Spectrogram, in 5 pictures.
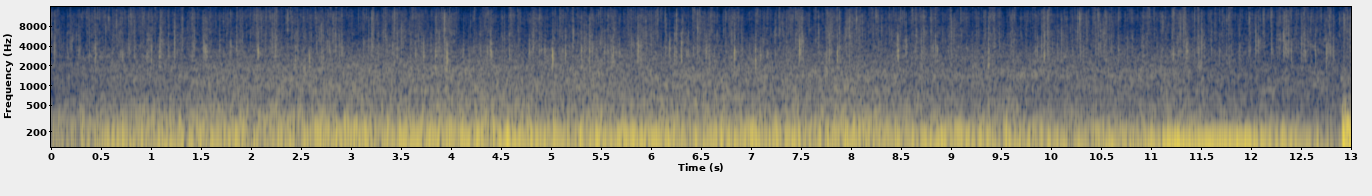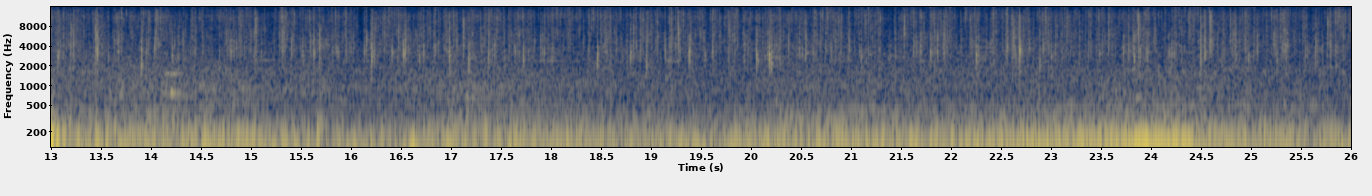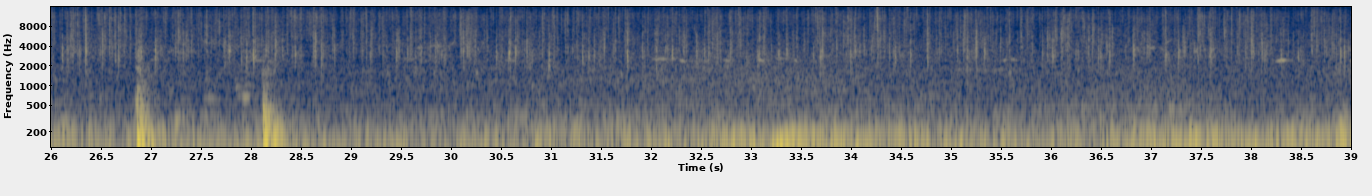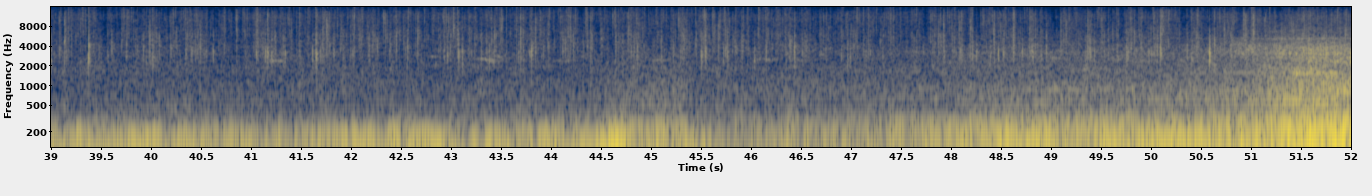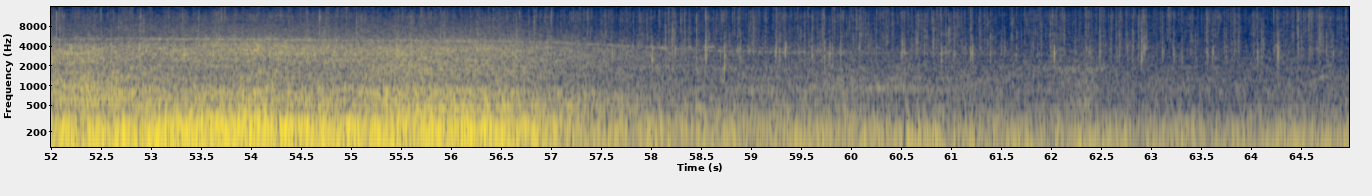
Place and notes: Bleialf, Deutschland - Springbrunnen in Bleialf / Fountain in Bleialf
Er besteht aus zwei Hälften eines Findlings. Aus der oberen Hälfte tropft Wasser auf die untere. Dies soll an den mittelalterlichen Bergbau in der Region erinnern. Zusätzlich ein paar Busse, die am Platz vorbeifahren, eine Autotür, Vögel./
It consists of two halves of a boulder. Water dripping from the upper half to the lower. This is reminiscent of the medieval mining in the region. In addition, a few buses that past the square, a car door, birds.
